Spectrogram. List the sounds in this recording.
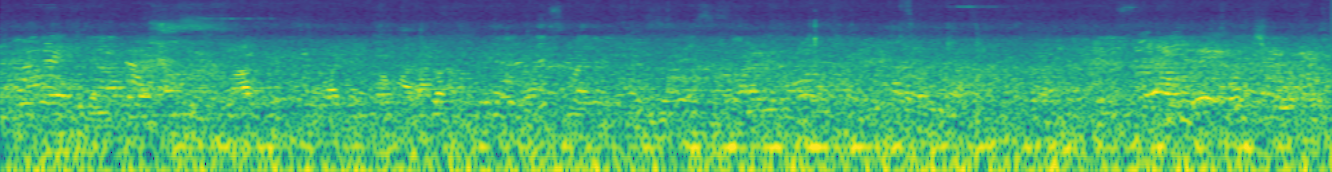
person or small group talking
